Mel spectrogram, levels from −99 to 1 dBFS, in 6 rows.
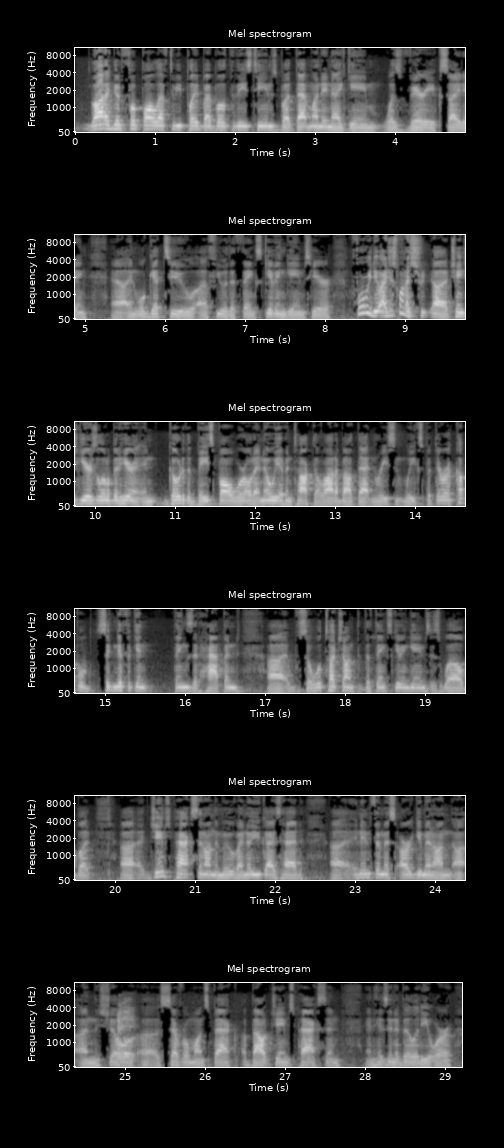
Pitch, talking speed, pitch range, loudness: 120 Hz, 245 wpm, 110-130 Hz, -22 LUFS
